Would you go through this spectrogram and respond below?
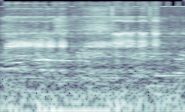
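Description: A sheep bleats in the video game Tak and the Power of Juju, a single loud, wavering cry that fills the whole brief moment.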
